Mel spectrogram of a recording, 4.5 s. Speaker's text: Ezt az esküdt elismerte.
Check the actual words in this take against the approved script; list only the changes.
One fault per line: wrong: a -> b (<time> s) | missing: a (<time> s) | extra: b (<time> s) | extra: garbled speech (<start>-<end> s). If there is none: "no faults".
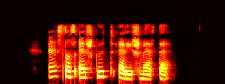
no faults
